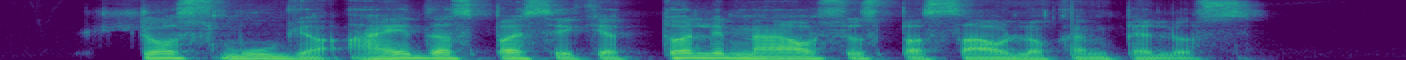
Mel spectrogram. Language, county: Lithuanian, Alytus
